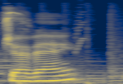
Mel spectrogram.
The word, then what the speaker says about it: Gervais: Is it Gervais? Gervais. I think the S is silent.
